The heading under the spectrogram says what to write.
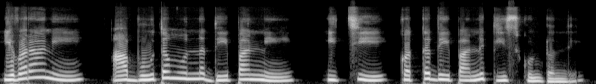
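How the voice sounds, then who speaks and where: A woman's voice: medium pitch, animated, measured pace, a little mellow, clear, resonant tone, dry recording, studio quality. A woman reading scripted children's story narration as the storyteller.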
